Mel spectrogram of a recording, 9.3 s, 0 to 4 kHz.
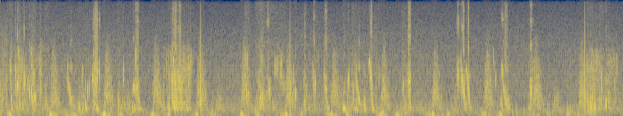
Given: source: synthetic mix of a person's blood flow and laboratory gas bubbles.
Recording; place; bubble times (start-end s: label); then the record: Doppler ultrasound of blood flow; subclavian vein
0.11-0.74 s: bubbles
0.99-1.52 s: bubbles
1.75-2.15 s: bubbles
2.42-2.90 s: bubbles
2.97-3.06 s: bubbles
3.65-3.75 s: bubbles
3.82-4.29 s: bubbles
4.38-4.46 s: bubbles
4.54-4.62 s: bubbles
4.67-4.79 s: bubbles
4.84-4.95 s: bubbles
5.11-5.64 s: bubbles
5.67-5.71 s: bubbles
6.01-6.18 s: bubbles
6.84-7.08 s: bubbles
7.38-7.45 s: bubbles
7.50-7.67 s: bubbles
7.92-8.04 s: bubbles
8.78-9.29 s: bubbles
From the record:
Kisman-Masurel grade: 242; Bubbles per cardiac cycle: several, 3 to 8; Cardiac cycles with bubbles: 100%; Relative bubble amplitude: moderate (0.250 to 0.450); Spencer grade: 3 (all of the cardiac periods contain showers or single bubble signals, but not dominating or overriding the cardiac motion signals); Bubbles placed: anywhere in the cardiac cycle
